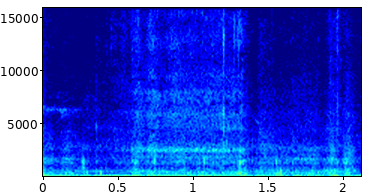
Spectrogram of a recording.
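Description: Faint footsteps through grass, soft ticks about every half second, over a low steady rumble of wind on the microphone.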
